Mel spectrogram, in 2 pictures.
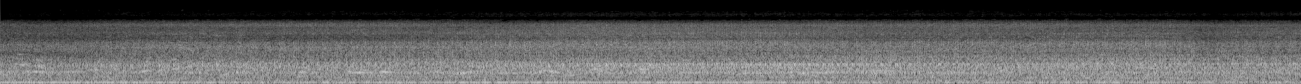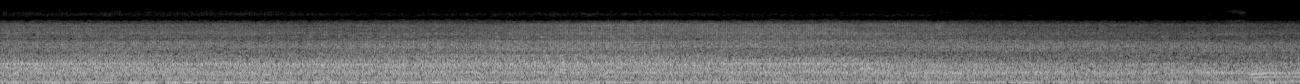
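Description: Diesel engine of a coach bus idling steadily close by.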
